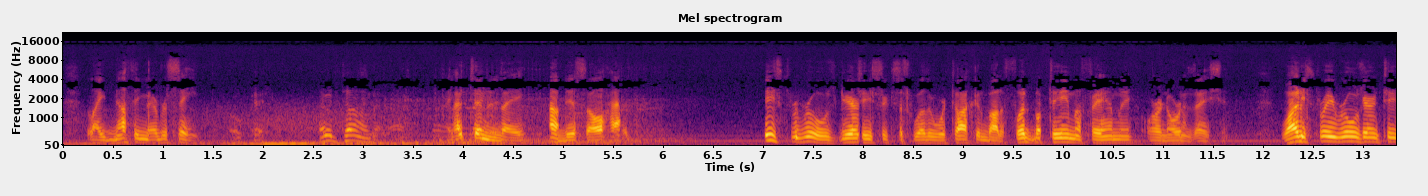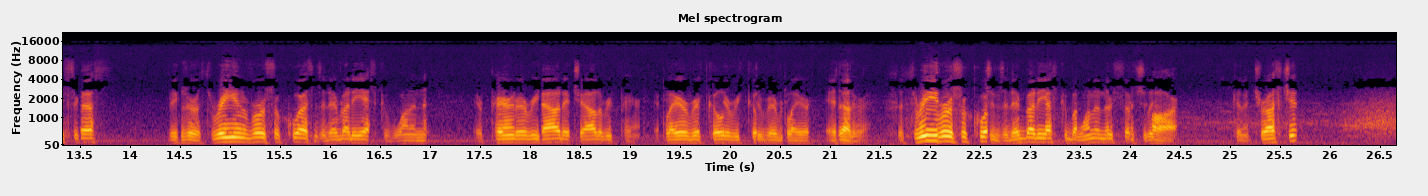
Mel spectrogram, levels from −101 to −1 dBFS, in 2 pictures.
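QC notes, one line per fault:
No faults heard anywhere in this audio.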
